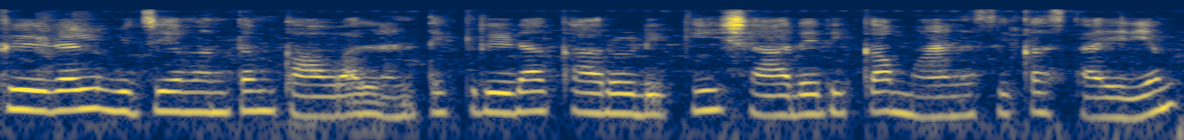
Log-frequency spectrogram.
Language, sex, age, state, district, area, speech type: Telugu, female, 18-30, Telangana, Mahabubabad, rural, spontaneous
